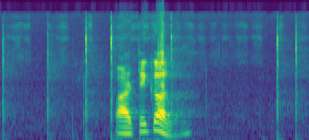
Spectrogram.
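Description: Chalk or marker strokes on a board during a physics lecture, a few sharp taps and scratches spread out around a short spoken word.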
